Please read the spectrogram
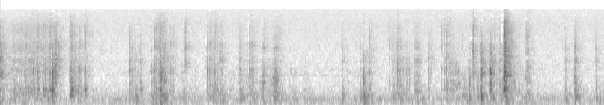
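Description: Packaging being crinkled and pulled off a boxed action figure, in irregular crackles and clicks with a few louder snaps.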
